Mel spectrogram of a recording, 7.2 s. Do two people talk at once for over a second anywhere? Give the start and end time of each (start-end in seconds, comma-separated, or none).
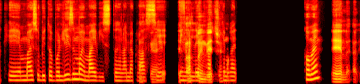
2.8-4.5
